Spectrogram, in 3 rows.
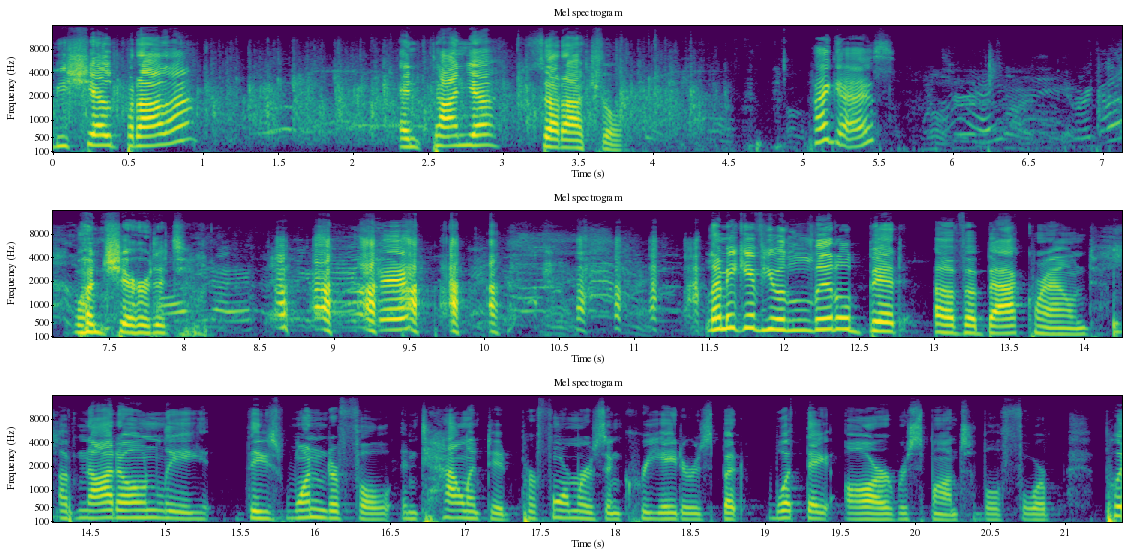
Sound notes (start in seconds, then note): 8.5 panelist laughs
